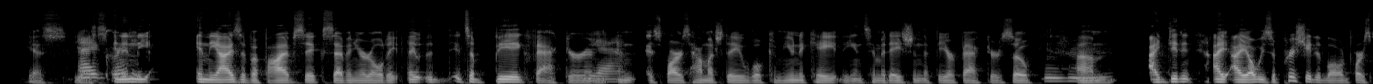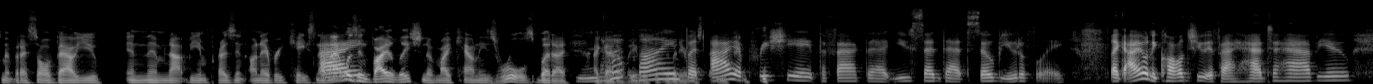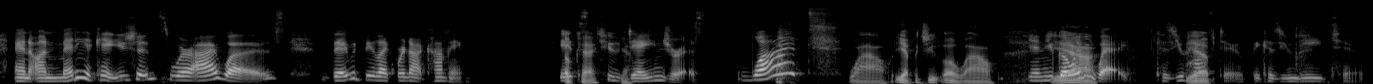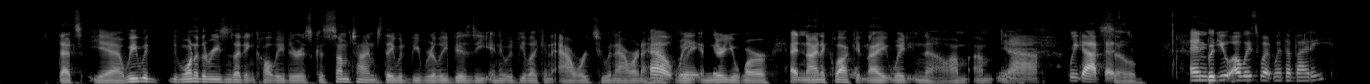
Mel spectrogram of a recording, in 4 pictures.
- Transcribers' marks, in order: chuckle; other background noise; unintelligible speech
- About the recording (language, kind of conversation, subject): English, unstructured, What role does fear play in blocking your progress?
